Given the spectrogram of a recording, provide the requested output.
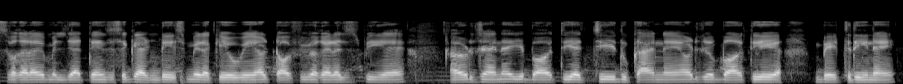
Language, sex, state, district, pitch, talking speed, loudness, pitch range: Hindi, male, Uttar Pradesh, Jyotiba Phule Nagar, 110 Hz, 220 wpm, -16 LUFS, 110-115 Hz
